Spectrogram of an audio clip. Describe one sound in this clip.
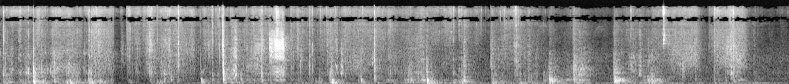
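Bubble wrap crinkles as hands handle it.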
